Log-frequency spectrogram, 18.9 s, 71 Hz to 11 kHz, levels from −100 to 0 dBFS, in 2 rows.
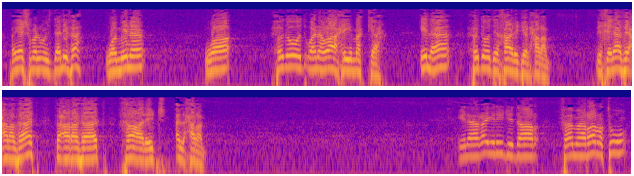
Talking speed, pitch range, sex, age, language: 60 wpm, 175-210 Hz, male, 50-69, Arabic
